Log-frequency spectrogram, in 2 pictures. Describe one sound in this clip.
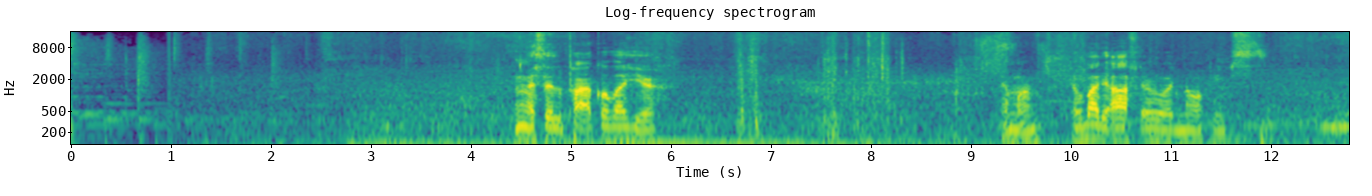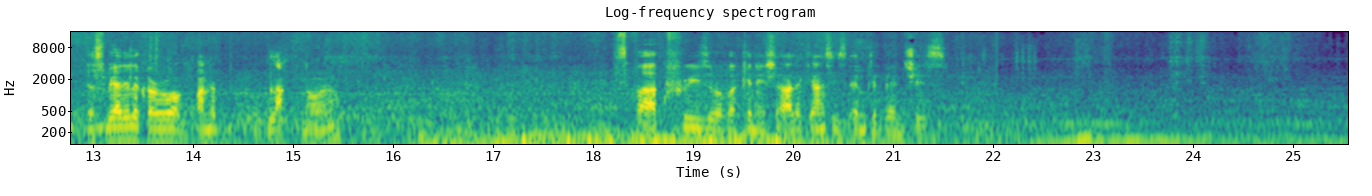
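A car engine hums low and steady as the car drives along.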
